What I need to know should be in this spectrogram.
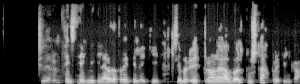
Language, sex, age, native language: Icelandic, male, 50-59, Icelandic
